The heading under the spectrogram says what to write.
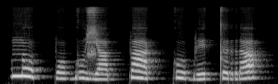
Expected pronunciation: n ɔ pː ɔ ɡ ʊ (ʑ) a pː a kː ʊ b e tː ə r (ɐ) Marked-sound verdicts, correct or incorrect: correct, incorrect: a

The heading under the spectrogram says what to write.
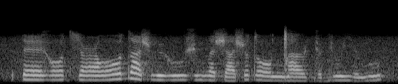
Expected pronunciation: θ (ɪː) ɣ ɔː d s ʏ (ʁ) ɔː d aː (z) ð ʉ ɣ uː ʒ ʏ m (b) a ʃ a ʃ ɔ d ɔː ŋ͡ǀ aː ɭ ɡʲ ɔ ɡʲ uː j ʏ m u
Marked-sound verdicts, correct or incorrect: incorrect: ɛː, incorrect: ʕ, incorrect: ʃ, incorrect: ð

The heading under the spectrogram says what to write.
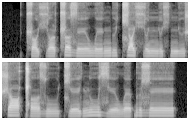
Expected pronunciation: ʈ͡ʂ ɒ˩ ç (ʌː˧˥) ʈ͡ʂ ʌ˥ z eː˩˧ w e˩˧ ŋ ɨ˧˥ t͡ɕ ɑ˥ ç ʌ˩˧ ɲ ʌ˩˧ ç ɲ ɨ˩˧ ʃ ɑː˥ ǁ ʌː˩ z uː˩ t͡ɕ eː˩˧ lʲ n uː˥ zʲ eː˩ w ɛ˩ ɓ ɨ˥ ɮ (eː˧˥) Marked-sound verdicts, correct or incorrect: incorrect: ʌː˩, incorrect: eː˥

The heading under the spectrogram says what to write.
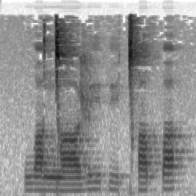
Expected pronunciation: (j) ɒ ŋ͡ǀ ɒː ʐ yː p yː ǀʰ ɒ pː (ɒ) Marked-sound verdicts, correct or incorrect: incorrect: w, correct

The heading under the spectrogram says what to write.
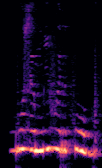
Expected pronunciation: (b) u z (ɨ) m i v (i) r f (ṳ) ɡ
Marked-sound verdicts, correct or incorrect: correct, correct, incorrect: ɨ, incorrect: u

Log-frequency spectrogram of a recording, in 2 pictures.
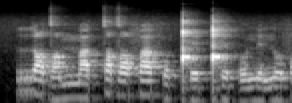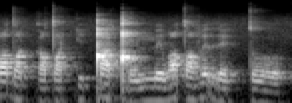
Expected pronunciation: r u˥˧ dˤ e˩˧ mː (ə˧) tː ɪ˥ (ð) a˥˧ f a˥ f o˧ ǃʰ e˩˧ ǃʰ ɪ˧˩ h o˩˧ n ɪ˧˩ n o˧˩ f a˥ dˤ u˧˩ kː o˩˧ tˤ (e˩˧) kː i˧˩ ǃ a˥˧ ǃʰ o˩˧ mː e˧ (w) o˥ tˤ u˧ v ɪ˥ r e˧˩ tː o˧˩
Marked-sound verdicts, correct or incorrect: incorrect: a˧, incorrect: dˤ, correct, correct

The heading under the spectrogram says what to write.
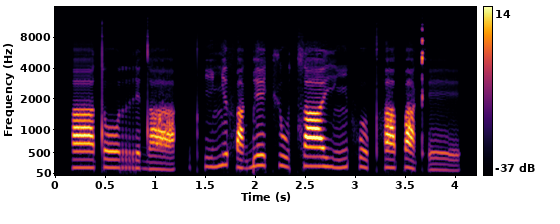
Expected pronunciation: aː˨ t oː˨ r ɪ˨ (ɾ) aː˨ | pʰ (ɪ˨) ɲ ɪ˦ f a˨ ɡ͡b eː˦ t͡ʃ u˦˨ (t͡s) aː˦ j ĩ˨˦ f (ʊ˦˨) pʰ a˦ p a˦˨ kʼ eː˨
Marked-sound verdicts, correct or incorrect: incorrect: d, incorrect: i˨, correct, correct

